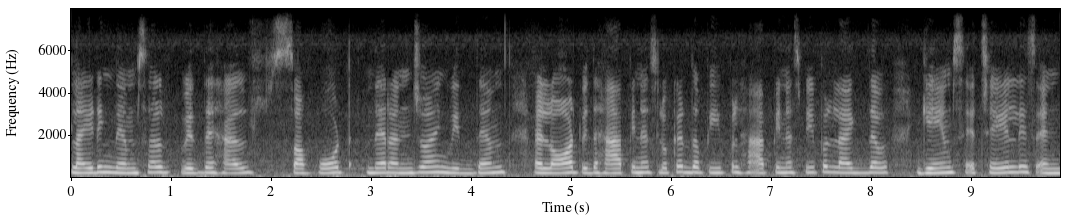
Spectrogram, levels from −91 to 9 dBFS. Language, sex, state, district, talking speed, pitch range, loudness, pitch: English, female, Punjab, Fazilka, 165 wpm, 220-245 Hz, -17 LUFS, 230 Hz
